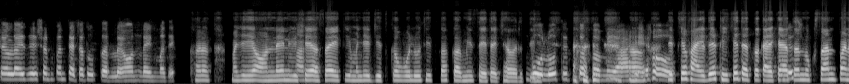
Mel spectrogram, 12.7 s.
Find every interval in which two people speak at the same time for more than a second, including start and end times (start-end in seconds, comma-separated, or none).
none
